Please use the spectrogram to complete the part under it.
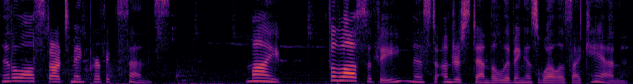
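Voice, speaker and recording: A woman's voice: on the high side, animated, moderate pace, close to an everyday voice. An actress voicing a brash, streetwise vampire woman in a video game, with a blunt, playful swagger. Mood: flirty, confident.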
